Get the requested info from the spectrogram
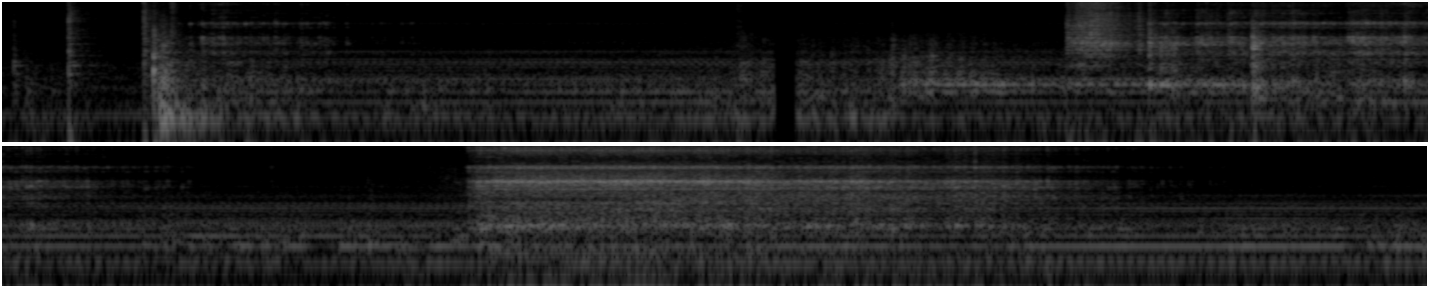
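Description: Mahlkönig electric burr coffee grinder grinding a single dose of beans to a medium-coarse setting: a steady motor hum, much louder and harsher for about three seconds partway through while the beans pass through the burrs, then easing off. A few sharp clicks in the first second.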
